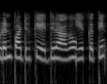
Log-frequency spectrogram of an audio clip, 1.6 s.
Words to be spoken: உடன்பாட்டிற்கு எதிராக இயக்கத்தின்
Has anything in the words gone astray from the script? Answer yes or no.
no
